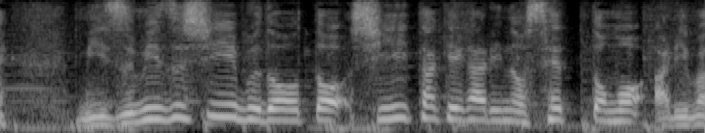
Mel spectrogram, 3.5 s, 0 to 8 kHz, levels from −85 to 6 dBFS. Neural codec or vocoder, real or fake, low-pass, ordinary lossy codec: none; real; none; none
